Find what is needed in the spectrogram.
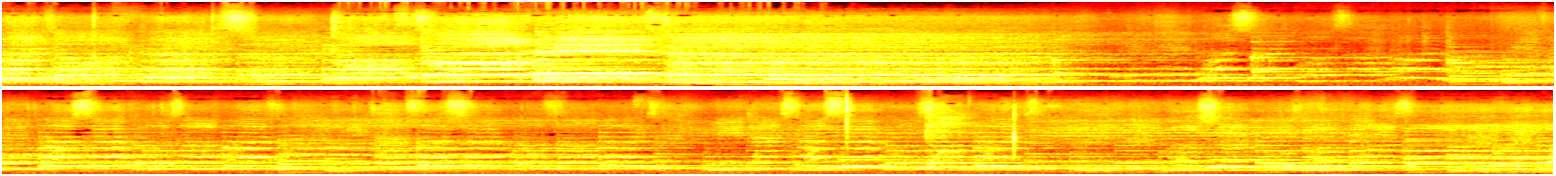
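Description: Mixed-voice choir singing in sustained chords, fuller and louder through the first ten seconds, then softer and steadier.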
